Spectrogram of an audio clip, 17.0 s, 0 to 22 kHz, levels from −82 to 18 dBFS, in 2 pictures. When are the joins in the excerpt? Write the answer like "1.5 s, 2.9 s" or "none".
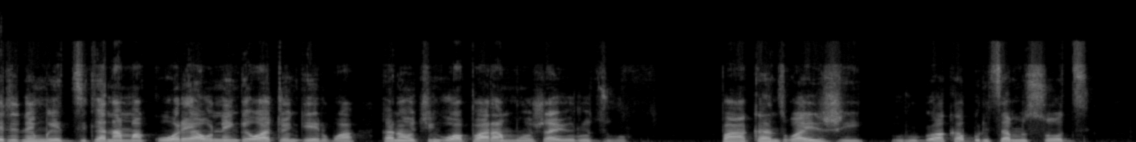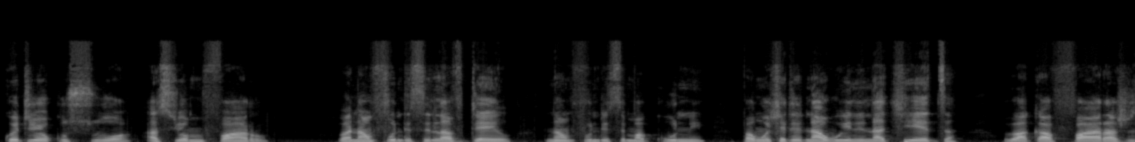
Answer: none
